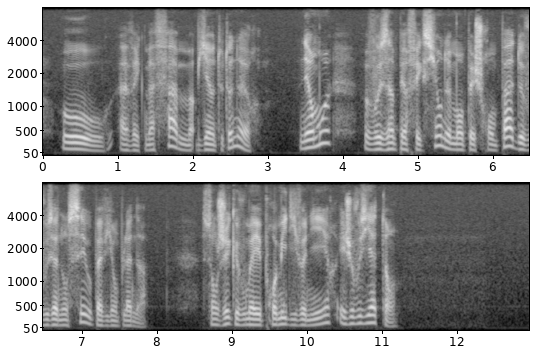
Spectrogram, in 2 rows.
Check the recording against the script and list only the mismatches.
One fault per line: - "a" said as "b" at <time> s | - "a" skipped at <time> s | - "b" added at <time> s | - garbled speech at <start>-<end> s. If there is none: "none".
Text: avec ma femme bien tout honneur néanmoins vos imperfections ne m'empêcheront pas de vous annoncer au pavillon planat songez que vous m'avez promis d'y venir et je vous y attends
none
